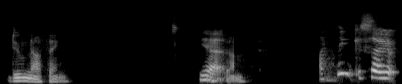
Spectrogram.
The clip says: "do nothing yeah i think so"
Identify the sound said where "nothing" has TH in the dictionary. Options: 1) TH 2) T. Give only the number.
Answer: 1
